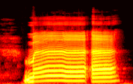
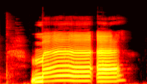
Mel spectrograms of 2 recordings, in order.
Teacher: Dibaca dengan kadar panjang 2 harokat. Maka secara dasar ma di sini itu mad tabi'i, bacanya 2 harokat.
